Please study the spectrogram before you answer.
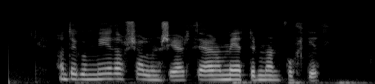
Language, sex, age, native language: Icelandic, female, 12, Icelandic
